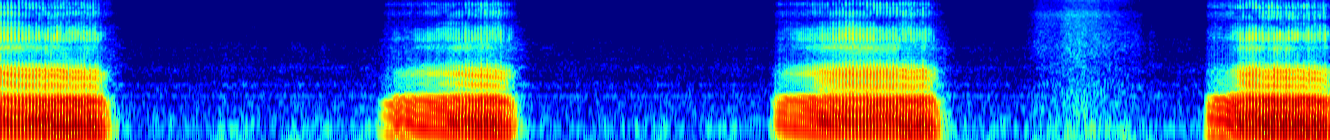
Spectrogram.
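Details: Pet dog snoring in sleep: loud, rattling snores in a steady rhythm, about four in ten seconds, with silent pauses between; ordinary dog snoring.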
